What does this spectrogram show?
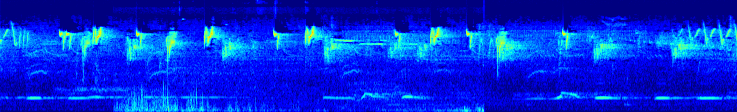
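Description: Several birds singing and chirping in quick, overlapping phrases over a low call that keeps repeating. A gust of wind rumbles from about two seconds in until near ten seconds.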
